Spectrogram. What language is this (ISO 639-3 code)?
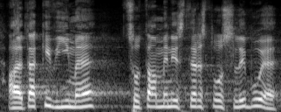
ces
